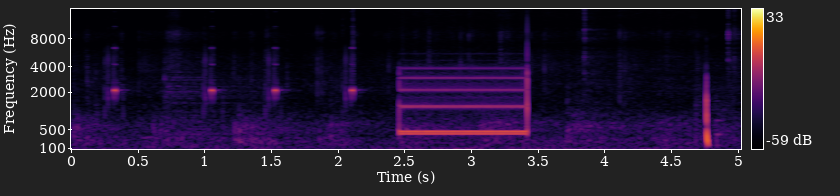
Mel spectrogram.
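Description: Telephone dialing and a call connecting: several short beeping tones at regular intervals, then a loud sustained electronic ring tone lasting about a second, followed by a brief click.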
